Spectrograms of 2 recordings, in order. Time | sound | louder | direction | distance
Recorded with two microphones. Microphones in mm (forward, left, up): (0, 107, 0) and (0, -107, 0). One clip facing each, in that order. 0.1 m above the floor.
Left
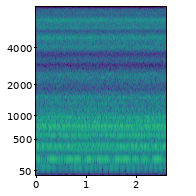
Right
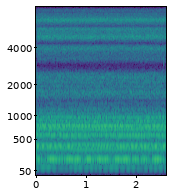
0.0 | a drone | right 1 dB | 5° right (ahead or behind) | ?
